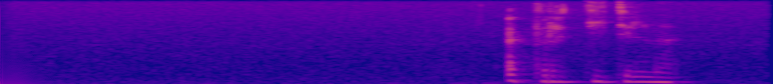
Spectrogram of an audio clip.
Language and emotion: Russian, neutral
